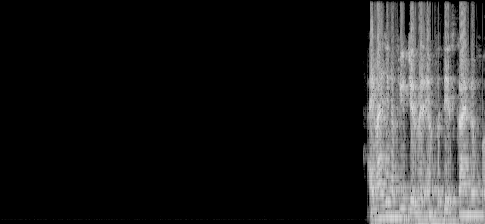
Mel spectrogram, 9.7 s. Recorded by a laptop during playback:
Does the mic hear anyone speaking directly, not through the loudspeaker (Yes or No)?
Yes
